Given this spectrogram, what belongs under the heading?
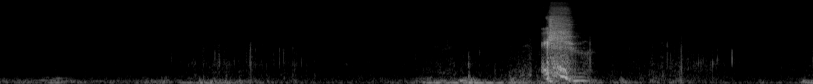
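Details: A person with a cold gives a single loud, explosive sneeze after a quiet, noisy stretch.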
